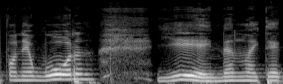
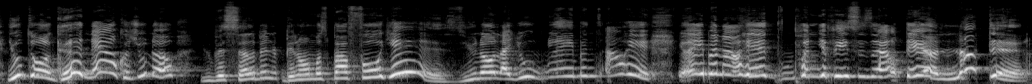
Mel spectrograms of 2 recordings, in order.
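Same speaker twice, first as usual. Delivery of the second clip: much higher, laughing mock voice of God; giggling high-pitched God; teasing God voice; 11 semitones higher than usual. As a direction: play God teasing her, laughing through it. God quoted, teasing her.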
